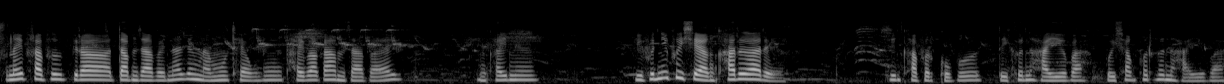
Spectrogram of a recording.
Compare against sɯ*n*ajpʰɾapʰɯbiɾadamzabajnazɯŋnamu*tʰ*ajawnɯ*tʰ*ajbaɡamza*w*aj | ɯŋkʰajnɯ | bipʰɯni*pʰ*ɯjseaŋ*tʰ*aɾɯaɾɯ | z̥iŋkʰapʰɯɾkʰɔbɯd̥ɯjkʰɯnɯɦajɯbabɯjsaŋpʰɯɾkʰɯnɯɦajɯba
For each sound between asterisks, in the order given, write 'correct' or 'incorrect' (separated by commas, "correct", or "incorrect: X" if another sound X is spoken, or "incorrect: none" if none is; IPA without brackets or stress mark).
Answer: correct, correct, correct, incorrect: b, correct, incorrect: kʰ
